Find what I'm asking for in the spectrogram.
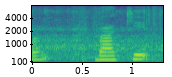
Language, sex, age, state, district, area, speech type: Malayalam, female, 45-60, Kerala, Kozhikode, rural, spontaneous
